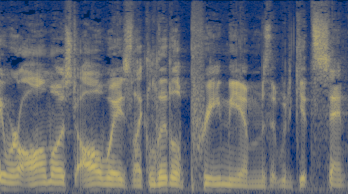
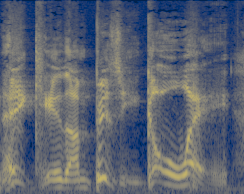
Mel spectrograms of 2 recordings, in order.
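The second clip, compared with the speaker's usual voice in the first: higher-pitched put-on voice, mock panting; Al Lowe, gasping; 7 semitones higher than usual. Quoting a designer's game voice sample, gasping put-on voice. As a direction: imitate a breathless brush-off in a high voice. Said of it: "it's just him gasping and panting and going".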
